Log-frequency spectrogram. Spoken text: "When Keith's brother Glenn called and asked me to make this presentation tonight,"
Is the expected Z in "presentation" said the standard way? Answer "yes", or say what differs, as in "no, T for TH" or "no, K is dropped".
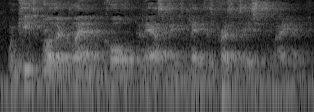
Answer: yes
